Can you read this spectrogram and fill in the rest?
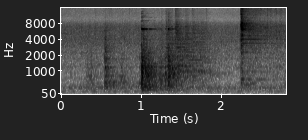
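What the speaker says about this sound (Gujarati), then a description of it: "હવે આપણે જે બ્રેડને કટ કરીને રાખેલી એ એડ કરી દઈશું।" Cut bread pieces added to a pan of Schezwan-sauced mixture and stirred, with several sharp utensil scrapes and clinks over a quiet sizzle.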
